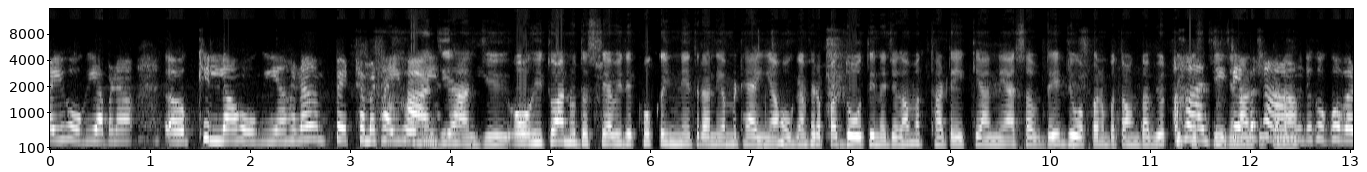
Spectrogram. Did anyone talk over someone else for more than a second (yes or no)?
no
